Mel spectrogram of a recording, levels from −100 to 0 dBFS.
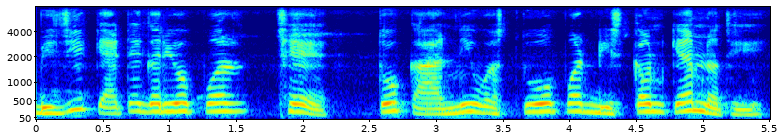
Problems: none marked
